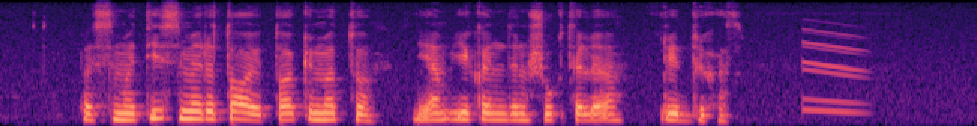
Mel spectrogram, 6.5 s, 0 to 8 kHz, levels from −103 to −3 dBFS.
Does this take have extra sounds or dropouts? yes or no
yes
